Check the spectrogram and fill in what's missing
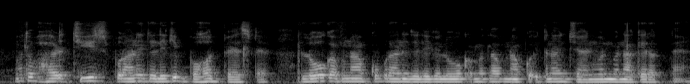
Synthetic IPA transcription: mɐt̪ləbɦɐɾt͡ʃiːzpʊɾaːnid̪eːlikibɔɦʊt̪̚bɛːsʈɦɛː | loːɡɐpnaaːp̚kopʊɾaːnid̪eːlik̬eloːɡmɐt̪ləbɐpnaaːp̚koɪt̪naid͡ʒɛːnʋənbɐnaːkeɾɐk̚ʰt̪ḛɦɛ̃ː

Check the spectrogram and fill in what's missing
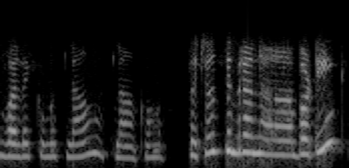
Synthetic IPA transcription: ʋaːleːkʊmɐsɐlaːmɐslaːkʊm | t̪ot͡ʃosimɾɐnboːʈik

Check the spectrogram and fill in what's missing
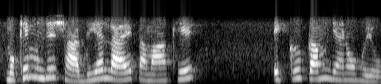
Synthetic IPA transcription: mũːkʰemʊ̃ɦɪ̃ɲd͡ʑeʃaːd̪iːəlaːɪt̪ɐʋ̤ãkʰeː | ɦɪkʊkɐmɗiəɽ̃oɦʊjoː

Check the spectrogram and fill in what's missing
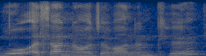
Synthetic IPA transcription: ʋoʔɐsanɔːd͡ʒɐʋaːnənkʰe

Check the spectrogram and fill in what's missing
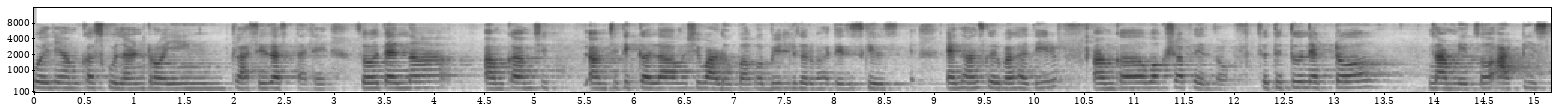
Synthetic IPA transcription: kojlĩamkaskulãnɖɾɔiŋɡklasid͡zast̪alesɔt̪janːaː | mkaːmt͡ɕi | amt͡ɕit̪ikəlamaɕiʋaɽəwpakɔbililkəɾpakʰat̪iːɾskils | enɦãnskəɾpakʰat̪iːɾamkaʋəkɕapfellɔsɔt̪it̪uːnek̚ʈɔ | namɳet͡sɔʔaɾʈisʈ

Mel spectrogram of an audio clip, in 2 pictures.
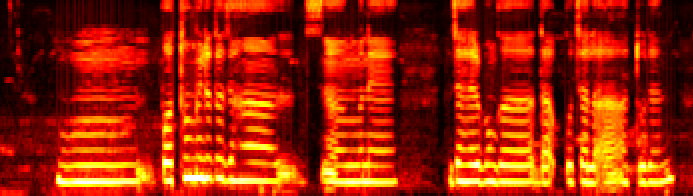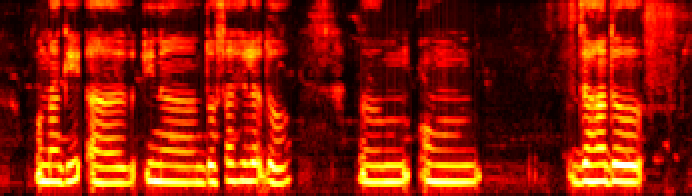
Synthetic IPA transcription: pɔt̪ʰɔmiləd̪ɔd͡ʒaɦã | manɛ | d͡ʒaɦɛɾbɔŋɡad̪aʔ̚kut͡ʃala̰ʔa̰ʔat̪uɾɛn | kunaɡiaɾind̪ɔsaɾɦiləʔ̚d̪ɔ | d͡ʒaɦãd̪ɔ

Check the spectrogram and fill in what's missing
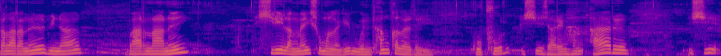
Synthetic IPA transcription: kalaɾanɯbina | baɾnanɯj | siɾilaŋnajsumalaɡimɯntʰamkalaɾdajɡupʰuɾisizaɾeŋɦaŋaɾɯ | isi

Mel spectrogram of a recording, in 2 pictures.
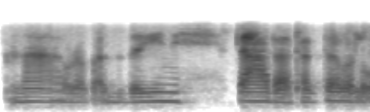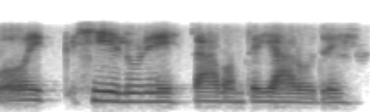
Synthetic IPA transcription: nawɾa̰ba̰dudɐɡinit͡ʃadɐ̰tʰɐk̚tɐbɐlo̰jkheluɾet͡ʃabamtɐjaɾod̪ɾe

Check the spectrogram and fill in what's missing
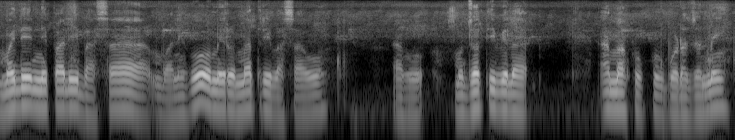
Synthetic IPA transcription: mʌjlenepalibʱasabʱʌnekomeɾomat̪rebʱasaɦo | ʌ̰bʌ | mʌd͡zʌt̪ibela | amakokobʌɽʌd͡zʌnme

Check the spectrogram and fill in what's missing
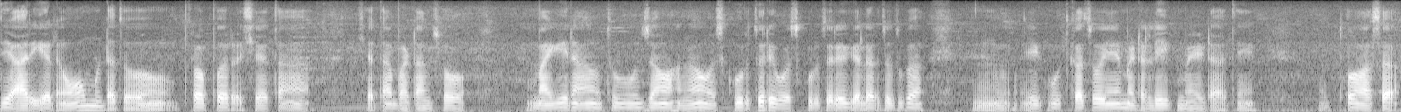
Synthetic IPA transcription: d̪eaɾɡɛlʔa̰omuɳʈa̰t̪ɔ̰pɾɔpə̰ɾɕɛt̪ʰã | ɕɛ̰t̪ʰãbʱəʈãnt͡sɔ | maɡiɾãt̪ud͡zãʋ̃ɦə̃ŋɡãəskuɾt̪oɾeʋɔskuɾt̪ɔɾeɡɛlʔaɾt̪ɔt̪uka | ḛkut̪kat͡sɔẽmɛʈalekmɛʈa̰t̪ẽ | t̪ʰɔasa̰

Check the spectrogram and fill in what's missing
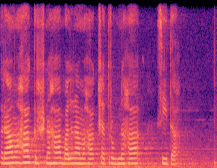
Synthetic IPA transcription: ɾaːmɐɦɐkɾɪʂɳɐɦɐbɐlɐɾaːmɐɦɐ̆kʂɐt̪ɾuɡnɐɦɐsiːt̪a

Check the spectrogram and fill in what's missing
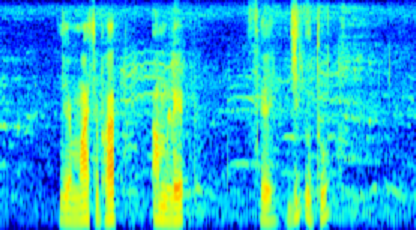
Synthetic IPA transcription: d͡ʒɛmasbʱat̪̚amleʈ | sɛd͡ʒilut̪u

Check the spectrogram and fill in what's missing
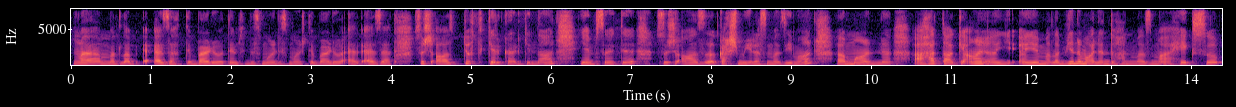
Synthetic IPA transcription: mɐt̪lɐbɐzɐt̪ːibɐɽjoːt̪emsud̪ismoːlismɐːʃʰt̪ibɐɽjoːɐzɐt̪suʃaːzt̪juht̪ʰkiɾkɐʈɡind̪aːnjemsɨt̪isuʃaːzkɐʃmiːɾɐsmɐziːʋaːnmaːnːɨɦɐt̪ːaːkiʔː | mɐt̪lɐbjinʋaːlʲɐnd̪uɦɐnmɐzma̰heksɨ

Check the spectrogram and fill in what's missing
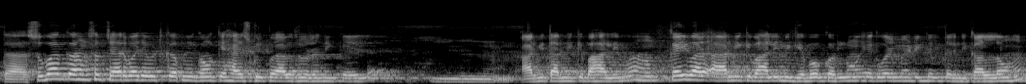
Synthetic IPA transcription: t̪ɔsubʱəkeɦəmsəb̚t͡ʃaɾbad͡ʒeuʈʰkeəpneɡãũkeɦajskulpəɾabid̪ɾuɾəniŋɡkəjle | a̰ɾmit̪aɾmikːebəɦalimeɦəmkəibaɾaɾmikebɦalimeɡebokəɾluɦũekbəɾmeɖikəlt̪əknikalːəɦũɦũ

